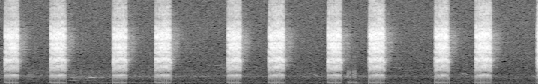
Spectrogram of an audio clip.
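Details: A corncrake calling in darkness from tall meadow grass at night gives dry, rasping double notes, crex-crex, each pair about half a second apart, repeated steadily over a quiet background.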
